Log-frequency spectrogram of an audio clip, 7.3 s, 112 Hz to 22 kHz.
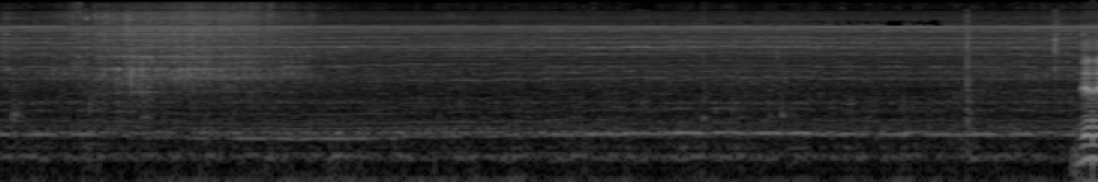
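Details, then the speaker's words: Vevor $120 electric pottery wheel (25cm, 350W) centering a six-pound clay ball under heavy torque. The low motor hum swells and sags every second or so as the motor drags down and recovers, bogging under load. "I'm already uh sensing that it is slowing down just a little bit as I Center you can probably hear the sound of it slowing down and speeding up"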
